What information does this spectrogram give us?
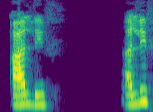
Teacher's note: अलिफ अदा होता है गले के निचले हिस्से से। यानी अलिफ पर जब ज़बर जे पेश आती है या कोई सी भी हरकत आती है आप अलिफ को हमजा पढ़ते हैं।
